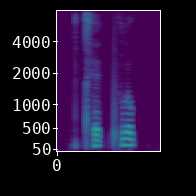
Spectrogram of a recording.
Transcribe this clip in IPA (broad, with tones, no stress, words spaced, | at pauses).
tʰe˨˩k̚pʰlu˦˥k̚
